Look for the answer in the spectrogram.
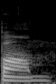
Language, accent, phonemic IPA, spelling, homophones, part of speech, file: English, US, /bɑm/, bomb, BOM, noun / verb / adjective, En-us-bomb.ogg
- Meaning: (noun) An explosive device used or intended as a weapon, especially, one dropped from an aircraft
